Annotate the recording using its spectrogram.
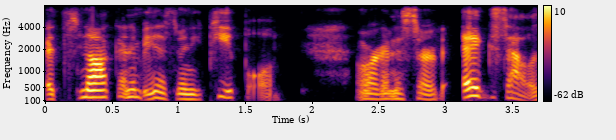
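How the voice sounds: Set against a quiet background, the clip features a natural reading voice.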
